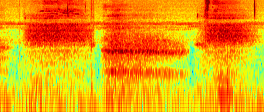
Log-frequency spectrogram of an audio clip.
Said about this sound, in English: Okay, I'm breathing.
